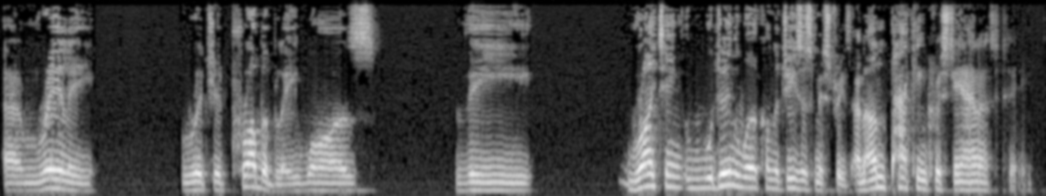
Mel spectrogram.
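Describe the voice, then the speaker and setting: Husky middle-aged guy from somerset, stop-start reflective chat, dry dull sound. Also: mid-range voice, no room sound. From Somerset, England. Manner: hesitant, many restarts, animated when recounting. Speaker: interview guest, author. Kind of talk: reflective interview conversation.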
